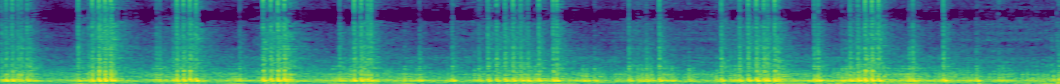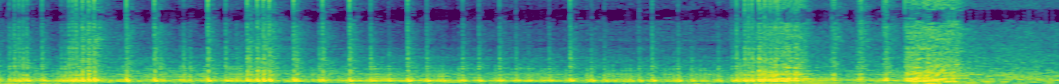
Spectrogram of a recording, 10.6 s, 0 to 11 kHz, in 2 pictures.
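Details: Custom Honda TRX90 with rebuilt CR85 two-stroke engine, after rejetting from 40 idle/110 main to 45 idle/130 main: crackly buzz climbing cleanly with each blip, no stumbling; jetting now much more spot on, though the head gasket blows shortly after under hard revving.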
